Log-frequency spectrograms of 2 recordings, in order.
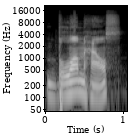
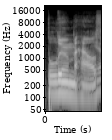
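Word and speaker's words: Blumhouse: were waiting on the which I will now pronounce it correctly because apparently I didn't last week Blum house not Blum house as I was saying before Blum house we're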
